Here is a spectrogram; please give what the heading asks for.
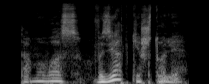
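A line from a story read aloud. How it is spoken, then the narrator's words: Whisper. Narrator (Russian): прошептала она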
